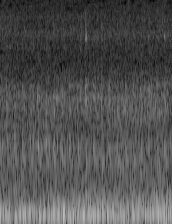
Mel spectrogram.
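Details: Old Honda Beat FI scooter that smoked white, burned oil, sounded rough around the piston and started hard, now at idle after new piston rings are fitted; even, low single-cylinder putter with no knocks or rattles. The idle is now normal.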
